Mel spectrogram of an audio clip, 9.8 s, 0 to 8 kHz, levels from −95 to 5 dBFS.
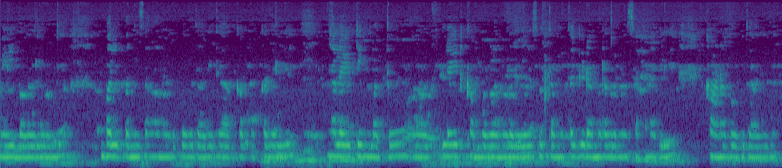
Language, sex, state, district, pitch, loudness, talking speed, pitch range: Kannada, female, Karnataka, Gulbarga, 200 Hz, -32 LUFS, 115 wpm, 200-210 Hz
